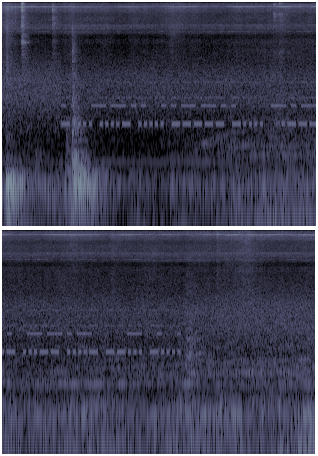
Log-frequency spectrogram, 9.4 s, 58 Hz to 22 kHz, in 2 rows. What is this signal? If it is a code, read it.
Morse code, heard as a keyed tone, machine-sent, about 29 wpm, 870 Hz, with radio static, a weaker station near 1410 Hz and the noise inside a lift. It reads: 64506 13476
